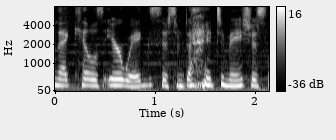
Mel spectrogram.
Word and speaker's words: diatomaceous: Diatomaceous, earth food grade, 10 pounds. – I don't understand. – Okay, first of all, I actually know how to pronounce that. It's a diatomaceous.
